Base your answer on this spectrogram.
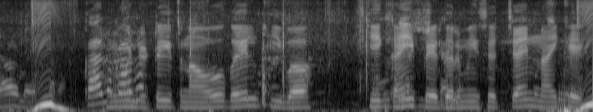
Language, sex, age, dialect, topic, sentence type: Bhojpuri, male, 18-24, Northern, agriculture, statement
